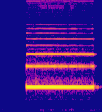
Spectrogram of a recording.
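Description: Single recorder note A, held for about one and a half seconds, clear and steady with a pure, breathy tone, played close and alone before cutting off with a short tail.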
